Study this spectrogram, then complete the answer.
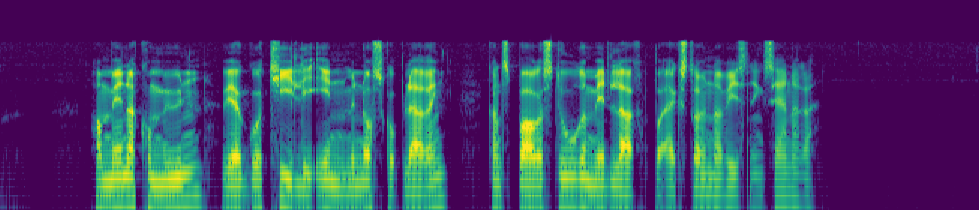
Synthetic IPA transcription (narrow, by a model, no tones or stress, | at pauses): hɑnmeːnəʁkʰʊmʉːnn̩ʋeːoːɡoːt̪ʰiːd̪lɪʔɪnmeːnɔʁskʊplæːʁɪŋ | kʰɑnspɑːʁəst̪uːʁəmɪd̪ləʁpʰo̰ːʔɛkst̪ʁɑʉnəʁʋiːsnɪŋseːnəʁə̰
